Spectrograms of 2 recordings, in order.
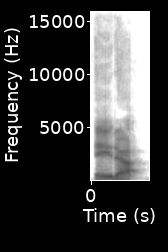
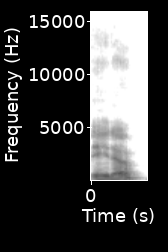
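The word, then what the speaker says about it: Aida: Jean uh Jean ferish that you pronounce aah AA like the Opera she very apropo um so I'm G to try to say AA instead of ADA but my brain has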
